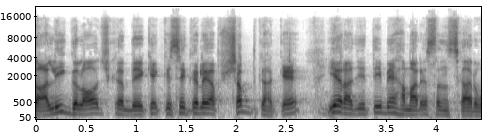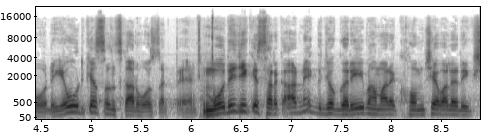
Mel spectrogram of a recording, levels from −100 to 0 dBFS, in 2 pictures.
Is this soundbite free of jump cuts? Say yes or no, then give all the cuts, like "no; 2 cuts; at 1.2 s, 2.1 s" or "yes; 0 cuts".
no; 1 cut; at 5.9 s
